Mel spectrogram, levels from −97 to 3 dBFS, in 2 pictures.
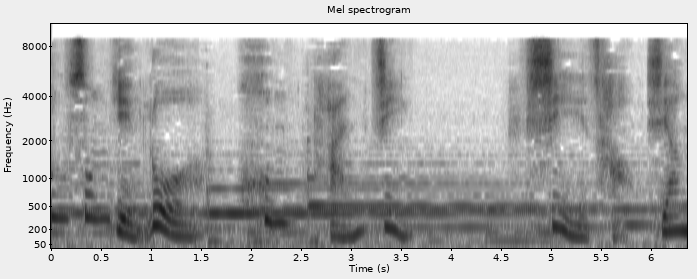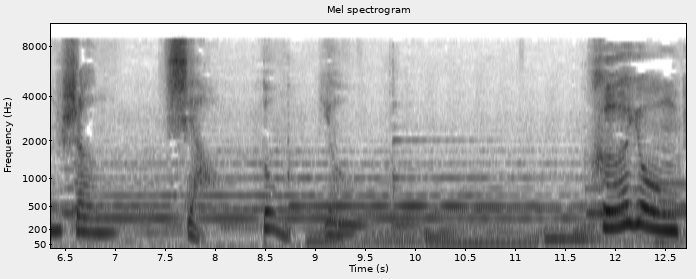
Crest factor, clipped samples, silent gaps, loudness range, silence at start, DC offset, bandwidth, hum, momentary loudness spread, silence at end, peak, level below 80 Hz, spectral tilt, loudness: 20 dB; under 0.1%; none; 7 LU; 0 s; under 0.1%; 9.2 kHz; none; 16 LU; 0 s; 0 dBFS; -42 dBFS; -3.5 dB/octave; -19 LUFS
